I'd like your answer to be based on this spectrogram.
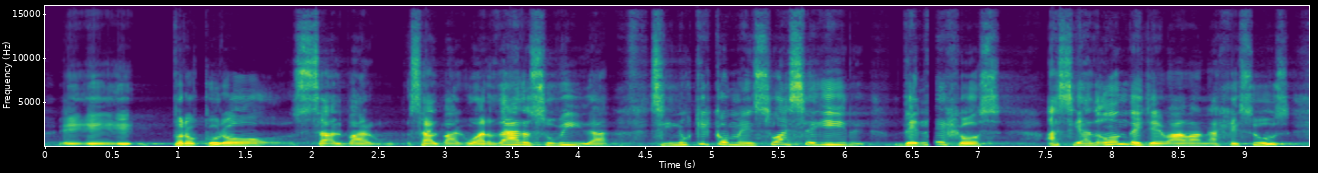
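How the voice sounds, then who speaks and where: A man with a Venezuelan accent preaches a sermon in a church, telling the story with plenty of drama. His voice sits high and he takes his time. The hall around him rings with a long reverb. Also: fairly bright tone. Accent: Venezuelan Spanish. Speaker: pastor.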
